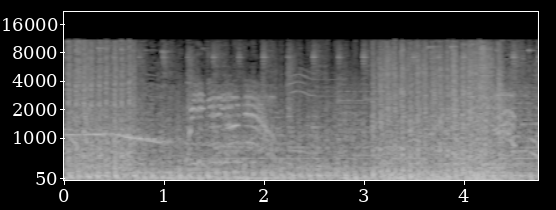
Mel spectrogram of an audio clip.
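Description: Rapid gunfire during a GTA 5 heist job, bursts of automatic shots crackling continuously and loudly over a busy game mix with engine and effect noise.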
